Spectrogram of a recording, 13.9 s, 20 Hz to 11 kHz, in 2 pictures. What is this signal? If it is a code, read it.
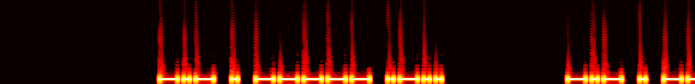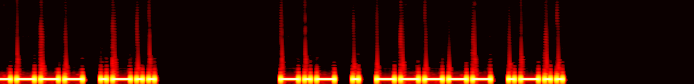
Morse code, heard as a keyed tone, about 20 wpm, 700 Hz. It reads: KE0L KE0L KE0L
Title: USA Call Signs - 4 Characters - Repeated 3x - 20wpm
